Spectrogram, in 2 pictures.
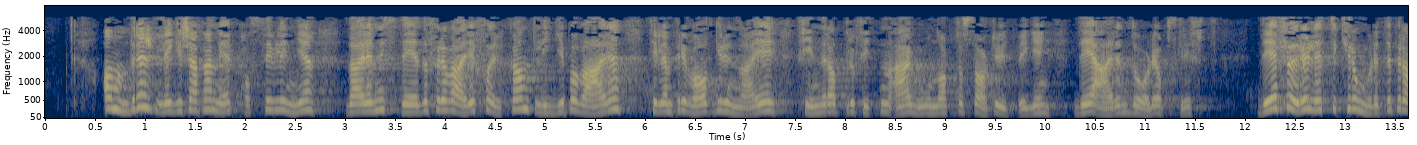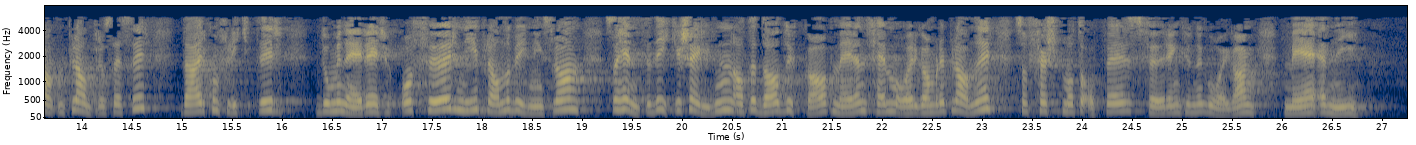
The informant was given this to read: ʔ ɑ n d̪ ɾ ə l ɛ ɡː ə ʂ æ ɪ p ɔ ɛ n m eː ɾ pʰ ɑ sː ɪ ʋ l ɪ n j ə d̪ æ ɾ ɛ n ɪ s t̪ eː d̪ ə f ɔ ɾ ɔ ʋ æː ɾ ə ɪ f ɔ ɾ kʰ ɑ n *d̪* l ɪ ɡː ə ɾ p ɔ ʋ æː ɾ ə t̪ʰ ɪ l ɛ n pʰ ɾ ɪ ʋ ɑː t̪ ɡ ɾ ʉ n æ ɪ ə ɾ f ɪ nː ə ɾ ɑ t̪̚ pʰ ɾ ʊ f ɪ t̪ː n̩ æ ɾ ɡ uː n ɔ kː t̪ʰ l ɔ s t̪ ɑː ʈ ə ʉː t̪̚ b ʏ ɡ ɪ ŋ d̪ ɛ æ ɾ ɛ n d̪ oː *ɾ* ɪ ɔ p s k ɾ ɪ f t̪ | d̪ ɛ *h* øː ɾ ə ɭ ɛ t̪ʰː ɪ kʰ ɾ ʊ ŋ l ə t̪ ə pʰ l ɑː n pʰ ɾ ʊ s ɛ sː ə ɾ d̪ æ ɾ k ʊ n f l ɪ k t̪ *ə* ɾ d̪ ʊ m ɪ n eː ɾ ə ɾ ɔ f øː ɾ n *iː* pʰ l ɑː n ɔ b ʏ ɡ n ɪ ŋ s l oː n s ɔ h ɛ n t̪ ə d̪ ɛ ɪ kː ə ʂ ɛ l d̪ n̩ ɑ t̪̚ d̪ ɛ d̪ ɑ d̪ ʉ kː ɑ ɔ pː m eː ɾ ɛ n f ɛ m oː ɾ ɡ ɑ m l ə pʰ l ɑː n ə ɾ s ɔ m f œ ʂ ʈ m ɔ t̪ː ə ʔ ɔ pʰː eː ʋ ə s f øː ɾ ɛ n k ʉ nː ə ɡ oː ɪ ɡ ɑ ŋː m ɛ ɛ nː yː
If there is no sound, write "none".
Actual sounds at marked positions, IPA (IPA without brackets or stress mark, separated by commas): t̪, ɭ, f, ə, yː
